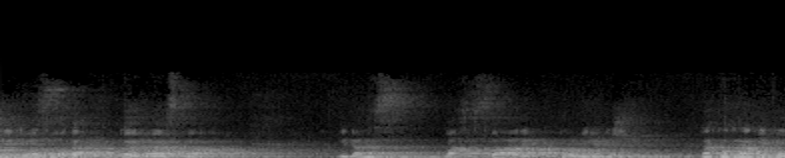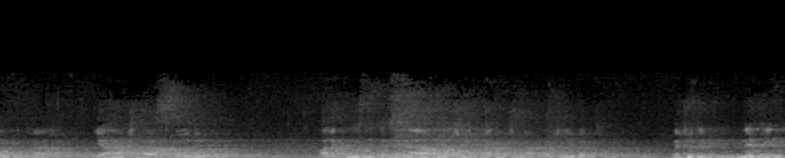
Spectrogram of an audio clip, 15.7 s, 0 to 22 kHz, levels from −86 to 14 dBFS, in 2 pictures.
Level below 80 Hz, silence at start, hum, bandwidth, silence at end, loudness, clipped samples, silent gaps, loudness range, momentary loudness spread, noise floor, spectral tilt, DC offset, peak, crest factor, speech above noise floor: -72 dBFS; 0 s; none; 11 kHz; 0 s; -24 LUFS; under 0.1%; none; 5 LU; 14 LU; -44 dBFS; -6.5 dB/octave; under 0.1%; -6 dBFS; 18 dB; 22 dB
